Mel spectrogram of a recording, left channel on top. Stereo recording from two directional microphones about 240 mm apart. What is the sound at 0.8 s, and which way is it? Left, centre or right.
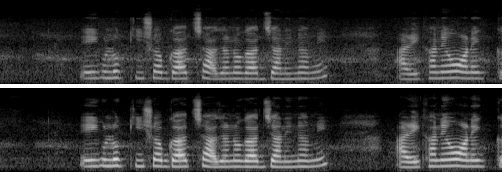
A woman's voice, right.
